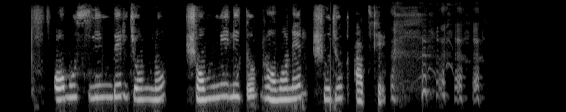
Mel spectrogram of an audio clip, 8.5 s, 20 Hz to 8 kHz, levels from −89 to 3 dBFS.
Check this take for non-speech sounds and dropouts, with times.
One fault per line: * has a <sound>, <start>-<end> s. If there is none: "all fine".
* has a laugh, 5.8-7.4 s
